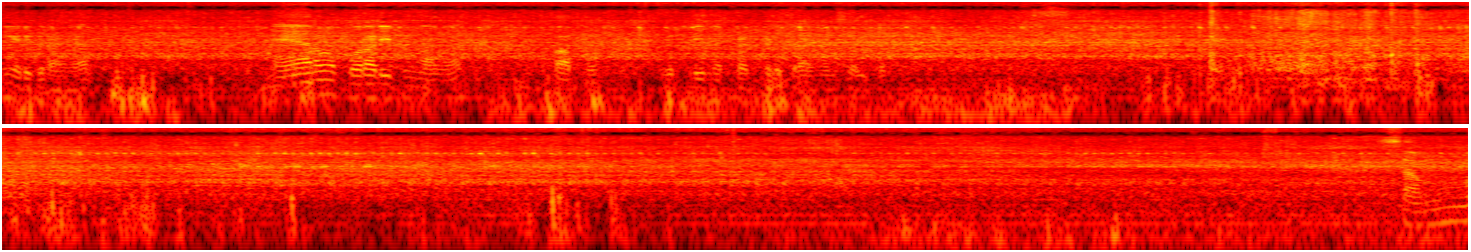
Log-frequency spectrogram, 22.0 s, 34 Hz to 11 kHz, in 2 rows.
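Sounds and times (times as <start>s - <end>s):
wind on microphone: 0.0s - 2.1s, 3.7s - 13.6s, 14.3s - 15.9s
truck engine running: 0.0s - 22.0s
short knocks: 8.9s - 13.3s.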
